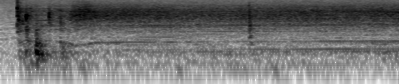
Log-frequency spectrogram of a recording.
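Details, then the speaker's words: Land Rover Freelander power window after refitting the regulator mechanism with five bolts: single smooth, even motor whir for about two seconds, no grinding or binding, window travelling normally. "now let's do a quick test it actually works wrong window yeah looks good"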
